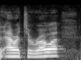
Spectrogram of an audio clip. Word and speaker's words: Aotearoa: Yeah, this festival is actually particularly interesting because it features the best Australian, as it's pardon my Maori pronunciation, Aotearoa, New Zealand and Pacifica women's and gender diverse stories on screen. Is that right? – That's correct. Yeah,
